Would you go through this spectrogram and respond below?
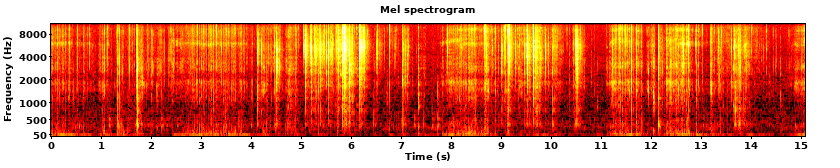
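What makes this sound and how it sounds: A utility knife blade shaves a rectangular solid bar of soap with a red outer shell and cream core. Crisp, bright scraping and crumbling strokes come in repeated bursts separated by brief quiet pauses. Each stroke is dry and short with no ring.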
